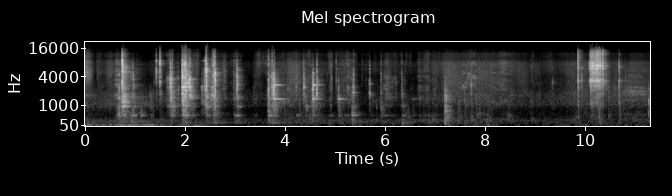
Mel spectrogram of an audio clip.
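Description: Clicking ratchet mechanism tightening caliper bolts, 3/8 Allen, on a Nova/Camaro subframe brake setup: a series of short sharp ratcheting bursts with pauses between, near and fairly loud, ending with another quick burst.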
